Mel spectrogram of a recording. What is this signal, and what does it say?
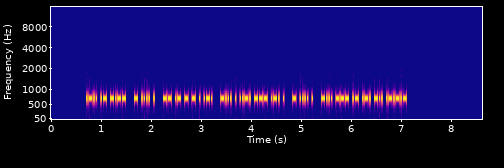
Morse code, heard as a keyed tone, about 50 wpm, 700 Hz. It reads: LAY THE MATTER BEFORE THE BOARD.
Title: Sentences from Top 1000 Words - Review Part 4 - 50wpm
